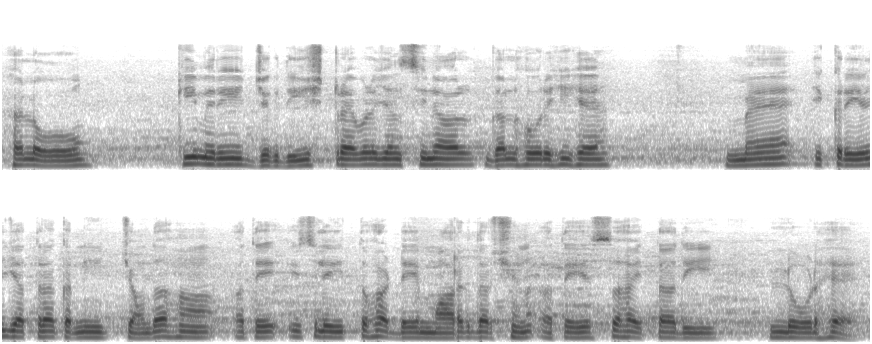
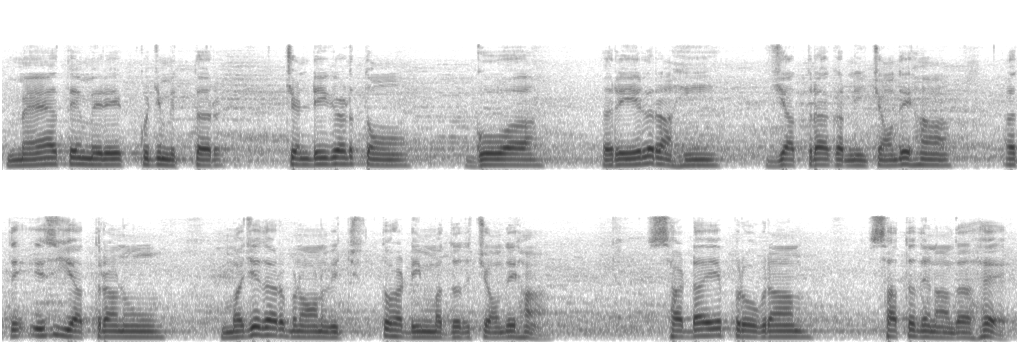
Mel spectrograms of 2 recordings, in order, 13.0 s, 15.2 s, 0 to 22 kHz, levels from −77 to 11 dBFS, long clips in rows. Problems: none marked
